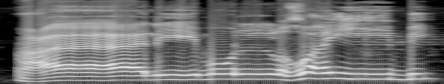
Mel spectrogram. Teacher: আইনকে হলকের মধ্যখান উচ্চারণ করব। আইনের উপরে খারা জবর আছে।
